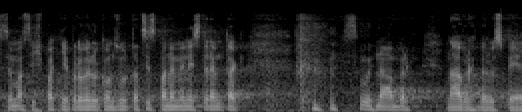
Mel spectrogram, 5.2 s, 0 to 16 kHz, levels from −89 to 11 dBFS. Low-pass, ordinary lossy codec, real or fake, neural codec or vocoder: 9.9 kHz; Opus, 32 kbps; real; none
